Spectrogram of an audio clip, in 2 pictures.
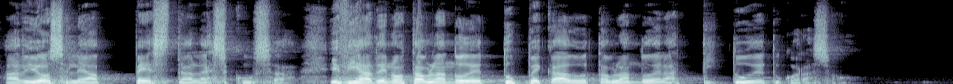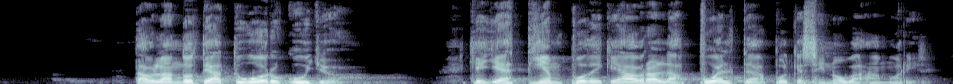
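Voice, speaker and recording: Impassioned preacher in a reverberant hall. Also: male voice, fairly high pitch, moderate pace, dark tone. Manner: impassioned, repeats phrases for emphasis. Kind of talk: sermon.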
